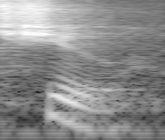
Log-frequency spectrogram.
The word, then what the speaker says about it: SYU: I can drop them I think it's pronounced shoe okay cool all right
